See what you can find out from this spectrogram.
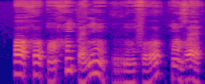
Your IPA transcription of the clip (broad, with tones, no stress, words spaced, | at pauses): ɔ˥˩ho˥˩pɔ̃˩˥ hũ˥pɜ˩˥ŋũ˥˩ | rũ˩fo˩˥ | põ˥˩ʁʷɜ˥˩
